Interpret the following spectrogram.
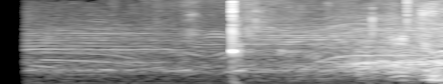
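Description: A wooden baseball bat hitting a pitched ball: one sharp crack a little over a second in, over a murmuring stadium crowd that swells just afterward.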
